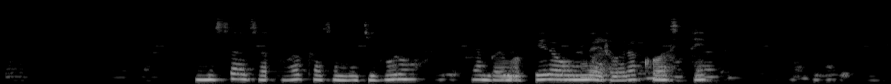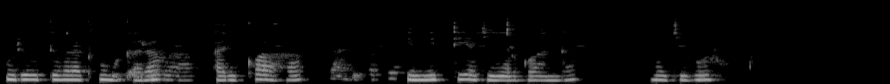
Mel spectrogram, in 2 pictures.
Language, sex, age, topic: Kinyarwanda, female, 18-24, health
